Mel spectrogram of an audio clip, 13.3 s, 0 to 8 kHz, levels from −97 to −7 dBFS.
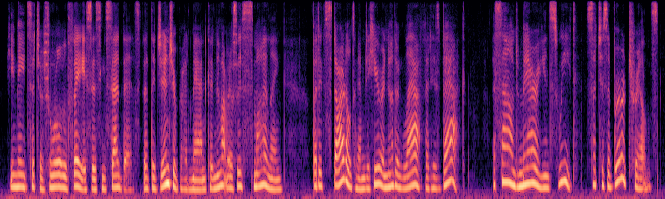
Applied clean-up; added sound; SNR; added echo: neural diffusion model UNIVERSE++.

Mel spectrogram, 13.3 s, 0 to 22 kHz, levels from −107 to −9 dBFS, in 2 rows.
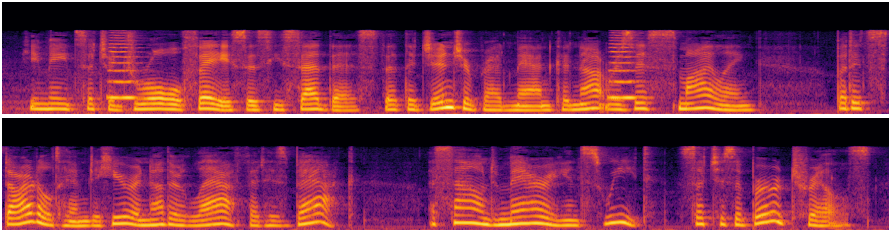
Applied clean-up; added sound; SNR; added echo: none; Brass instrument; 7 dB; none.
